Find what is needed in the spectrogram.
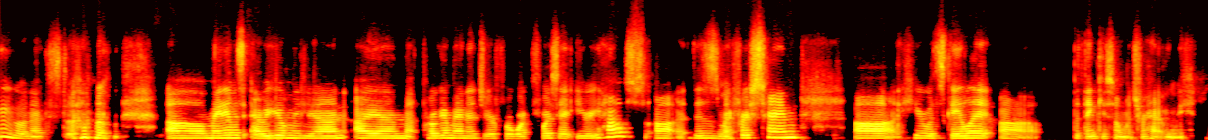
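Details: Adult speaker; normal voice.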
